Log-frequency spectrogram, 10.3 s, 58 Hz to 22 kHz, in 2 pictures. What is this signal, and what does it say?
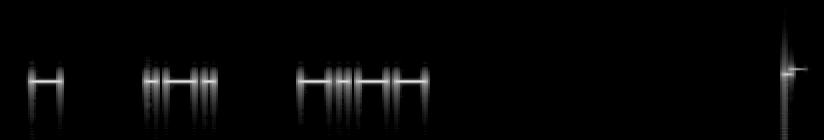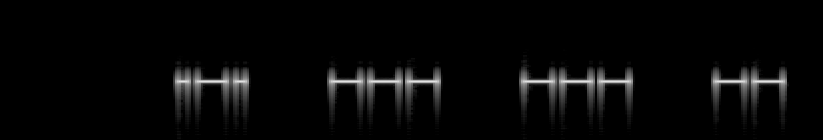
Morse code, heard as a keyed tone, about 20 wpm, spaced as for 11 wpm, 700 Hz. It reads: TRY ROOM
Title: 3x Character Spacing - Top 500 Words - 20wpm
